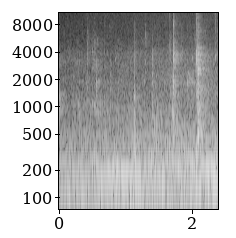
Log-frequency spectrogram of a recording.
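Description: People sipping sangria from small glasses, with faint wet sips and small ticks, and a sharper click near the end as a glass is set down on a glass table top.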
